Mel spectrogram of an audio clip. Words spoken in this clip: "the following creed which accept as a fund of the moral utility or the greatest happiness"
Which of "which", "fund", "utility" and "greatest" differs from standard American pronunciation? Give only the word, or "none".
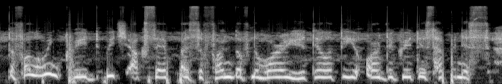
none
